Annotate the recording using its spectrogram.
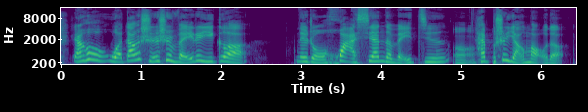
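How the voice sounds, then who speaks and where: The pace is fairly slow, and the pitch swings very widely. The recording is very clean, with a silent background. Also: woman, high pitch for a woman. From Shanxi. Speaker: podcast host. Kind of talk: casual chat.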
